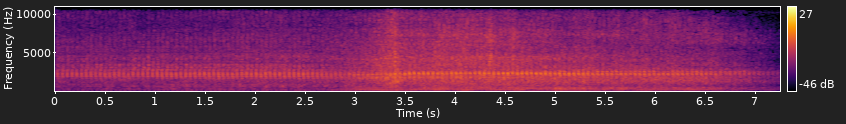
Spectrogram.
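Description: Lawn mower engine running steadily while cutting grass, a continuous mid-pitched drone with a harmonic hum that swells slightly louder partway through, close and alone with no talk.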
